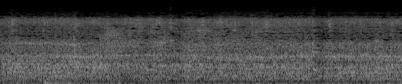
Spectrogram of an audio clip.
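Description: Metal-spinning lathe running steadily while a hand-held spinning tool is pressed against the rotating stainless-steel blank, forming a milk pan; an even, unbroken machine noise with a hiss of metal rubbing on metal.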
